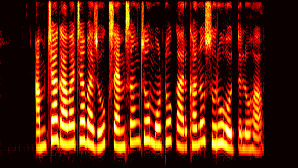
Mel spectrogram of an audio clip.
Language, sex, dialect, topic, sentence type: Marathi, female, Southern Konkan, banking, statement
